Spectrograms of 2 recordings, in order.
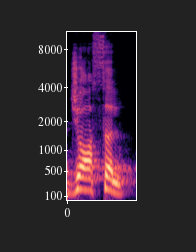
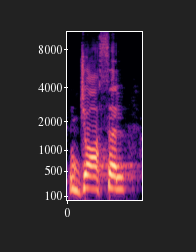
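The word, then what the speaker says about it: jostle: बात करें तो है जसल जेस टी ये टी है तो जरूर लेकिन इसको पढ़ेंगे नहीं क्या पढ़ेंगे जसल जे ओएस टीएल ई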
